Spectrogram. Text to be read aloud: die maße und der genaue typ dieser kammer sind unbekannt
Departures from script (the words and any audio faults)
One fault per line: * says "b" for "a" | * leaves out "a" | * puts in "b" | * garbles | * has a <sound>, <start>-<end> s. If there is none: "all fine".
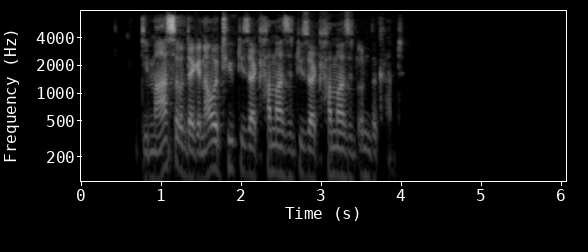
* puts in "dieser kammer sind"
